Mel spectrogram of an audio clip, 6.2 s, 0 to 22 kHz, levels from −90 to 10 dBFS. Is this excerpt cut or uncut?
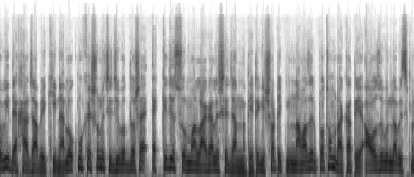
cut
